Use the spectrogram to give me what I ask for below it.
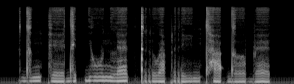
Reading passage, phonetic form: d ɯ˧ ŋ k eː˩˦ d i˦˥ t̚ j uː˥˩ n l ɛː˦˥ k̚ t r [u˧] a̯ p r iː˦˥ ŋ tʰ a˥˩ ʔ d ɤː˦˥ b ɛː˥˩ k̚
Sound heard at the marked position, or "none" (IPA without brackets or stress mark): u˩˦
